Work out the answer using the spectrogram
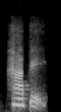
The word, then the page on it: happy: Indian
